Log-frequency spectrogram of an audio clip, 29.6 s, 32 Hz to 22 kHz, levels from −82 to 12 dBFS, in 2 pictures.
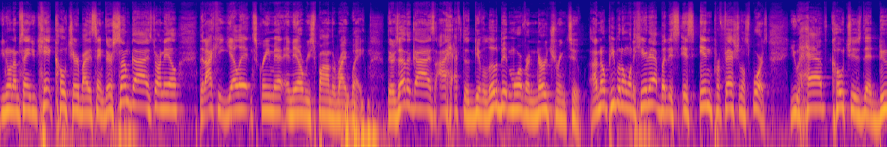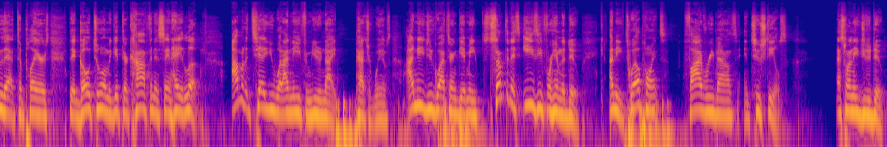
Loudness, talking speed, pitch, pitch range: -15 LUFS, 250 wpm, 150 Hz, 130-170 Hz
